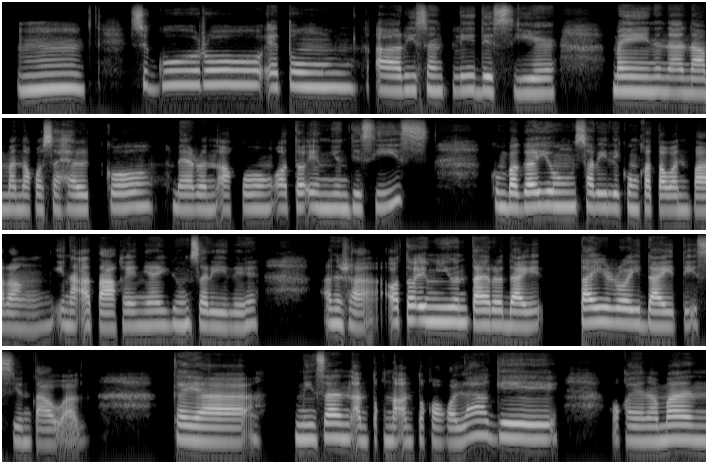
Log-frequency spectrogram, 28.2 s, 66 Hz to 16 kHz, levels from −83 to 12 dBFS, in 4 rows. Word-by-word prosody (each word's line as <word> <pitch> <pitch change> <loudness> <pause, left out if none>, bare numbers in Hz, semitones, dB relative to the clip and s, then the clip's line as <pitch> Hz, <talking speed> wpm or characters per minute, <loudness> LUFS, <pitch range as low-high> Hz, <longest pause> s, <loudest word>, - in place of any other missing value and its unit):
Hmm, 235 +1 -2 0.4
siguro 280 +2 -1
etong 250 0 -3 0.2
ah, 215 -1 +2
recently 215 0 -4
this 210 +1 +3
year 190 0 -4 0.5
may 210 -1 +2
na 205 - -4
nalaman 190 -1 -1
ako 190 0 -2
sa 185 0 +5
health 185 -1 -2 0.2
ko, 210 +2 -1 0.2
meron 190 -1 -3
akong 195 +1 -3
autoimmune 200 -1 -2
disease. 205 +7 -1 0.6
Kumbaga 210 -1 +4
yung 215 0 0
sarili 205 -2 +1
kong 195 -1 -5
katawan 180 -1 0
parang 170 -1 0
inaatake 180 -2 +3
niya 185 +1 -3
yung 195 +1 -5
sarili, 180 0 0 0.7
ano 205 - -3
siya 185 -4 -1
autoimmune 225 -1 +3
thyrodi 190 -2 +4 0.3
thyroiditis 200 -4 +2
yung 180 0 -10
tawag. 165 0 -3 0.9
Kaya 195 -3 +3 0.8
minsan, 215 +1 +3
antok 190 -3 -2
na 185 - +1
antok 190 +1 -10
ako 180 -1 -2
lagi, 220 0 0 0.5
o - - -8
kaya 190 -1 -3
naman, 205 +2 +4
200 Hz, 95 wpm, -22 LUFS, 190-220 Hz, 0.9 s, sa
